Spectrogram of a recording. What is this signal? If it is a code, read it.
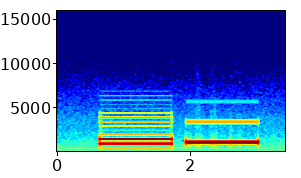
Aircraft SELCAL, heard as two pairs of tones. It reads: MS-PQ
